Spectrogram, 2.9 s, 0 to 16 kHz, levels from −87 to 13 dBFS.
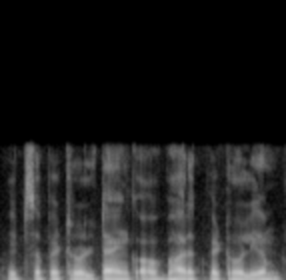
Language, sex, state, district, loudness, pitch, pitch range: English, male, Karnataka, Bangalore, -15 LUFS, 100 Hz, 95-105 Hz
